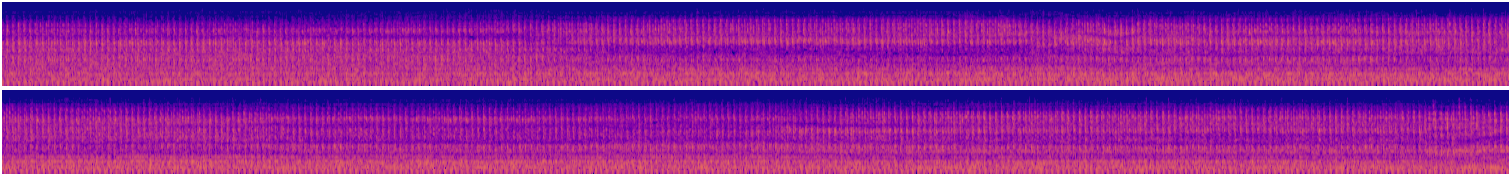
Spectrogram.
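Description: Tractor's diesel engine running at a steady speed, driving a tubewell water pump, with a constant hum.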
